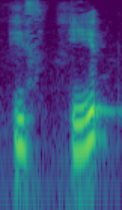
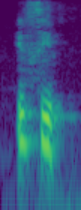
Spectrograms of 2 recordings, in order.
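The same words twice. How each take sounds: First: The two words are said separately. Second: The two words are joined together. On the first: "boleh dibaca"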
